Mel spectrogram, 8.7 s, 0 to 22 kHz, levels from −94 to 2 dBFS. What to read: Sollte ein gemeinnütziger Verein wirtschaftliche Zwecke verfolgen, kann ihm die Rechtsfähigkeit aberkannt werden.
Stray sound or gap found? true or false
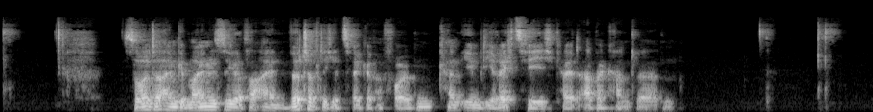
false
